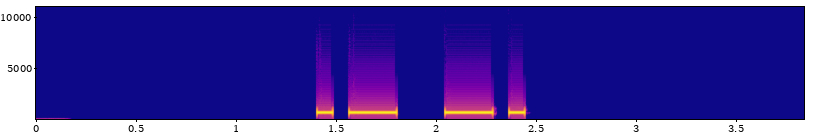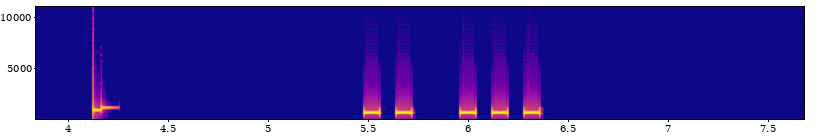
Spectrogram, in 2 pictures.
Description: Morse code, heard as a keyed tone, about 15 wpm, 700 Hz. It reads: AN IS
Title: Two Letter Words - 15wpm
